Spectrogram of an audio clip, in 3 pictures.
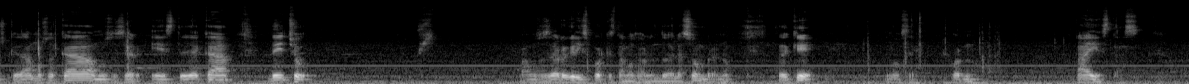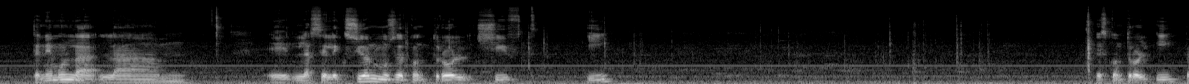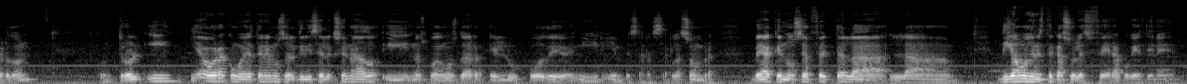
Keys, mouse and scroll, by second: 0.0 ctrl+middle click, 1.1 ctrl+click, 1.5 ctrl+click, 3.9-5.4 drag, 6.7 click, 9.0 ctrl+z, 9.9 ctrl+z, 21.0 ctrl+shift+i, 21.1 ctrl+shift+click, 21.7 ctrl+shift+i, 25.3 click, 27.2-35.6 drag.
